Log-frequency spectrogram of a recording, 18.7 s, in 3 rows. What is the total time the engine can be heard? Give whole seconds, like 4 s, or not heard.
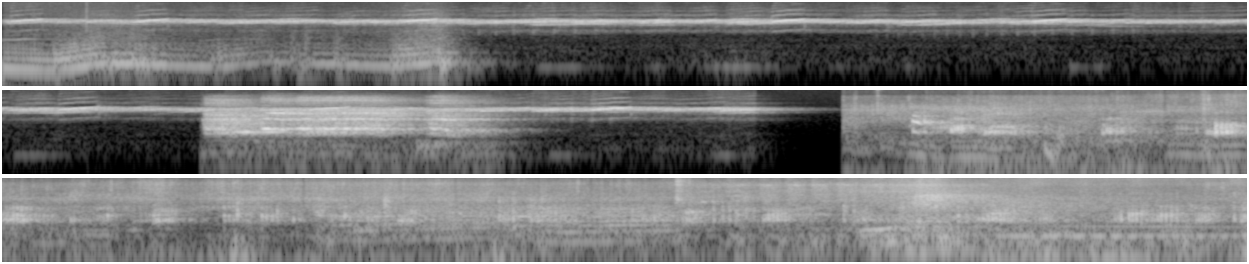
7 s.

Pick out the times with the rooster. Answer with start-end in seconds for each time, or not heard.
7.2-8.7.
